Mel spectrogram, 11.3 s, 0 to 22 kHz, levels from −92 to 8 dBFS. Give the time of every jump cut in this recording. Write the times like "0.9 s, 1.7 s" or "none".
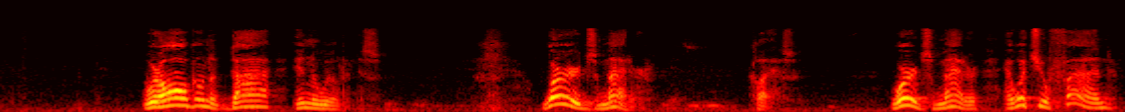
none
